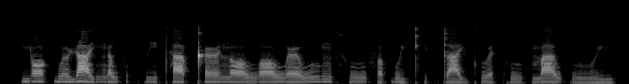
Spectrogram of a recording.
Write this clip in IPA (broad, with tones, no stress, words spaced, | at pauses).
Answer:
jɔː˧k̚wɵ˨˥ɥ aː˨˧jŋɐ˨˥wfʊ˧k̚ piː˨˩t̪ʰaː˧p̚kʰœː˧n ɔː˨˩ wɔː˨˧wœː˨˧wuː˥ŋt͡sʰuː˨˥ fɐ˨˥p̚uː˨˩jkʰɪ˨k̚ t̪aː˧jkʷʰœː˧t̚kuː˨p̚ maː˥wpuː˨j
